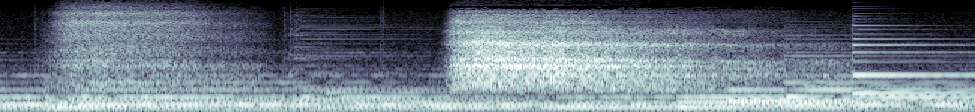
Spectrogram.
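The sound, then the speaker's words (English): A deep breath is drawn in and let out: two long, airy, hissing breaths, the second one louder and fuller, over a soft sustained tone. “Deep breath in and out.”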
